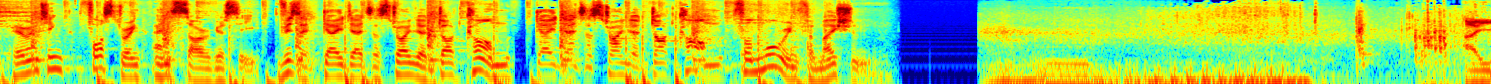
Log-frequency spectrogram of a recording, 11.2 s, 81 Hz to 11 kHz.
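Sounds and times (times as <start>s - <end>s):
speech: 0.1s - 6.8s, 11.0s - 11.1s
motorcycle engine starting and revving: 7.3s - 10.2s.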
